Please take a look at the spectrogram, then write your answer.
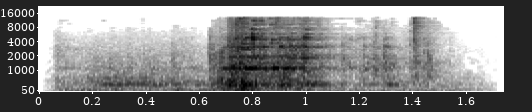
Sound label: dishes in dishwasher push in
